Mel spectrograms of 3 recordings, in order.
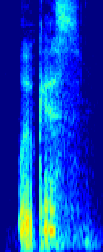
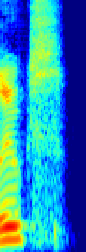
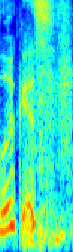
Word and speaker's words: Lukes: But they did say that it is pronounced Lucas.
